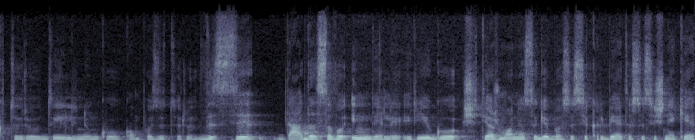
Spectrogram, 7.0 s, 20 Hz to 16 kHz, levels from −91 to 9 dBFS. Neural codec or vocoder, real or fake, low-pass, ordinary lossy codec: none; real; 14.4 kHz; Opus, 64 kbps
